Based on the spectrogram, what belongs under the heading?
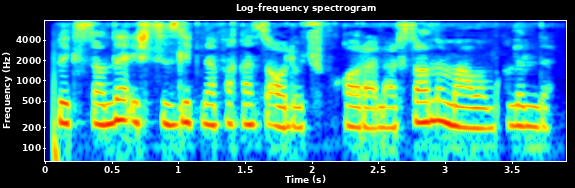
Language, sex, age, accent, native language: Uzbek, female, under 19, Toshkent viloyati, Uzbek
